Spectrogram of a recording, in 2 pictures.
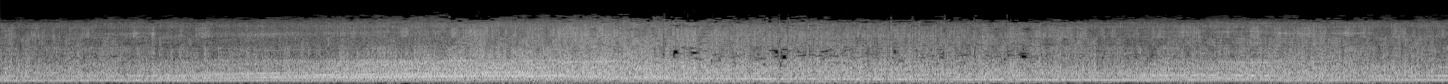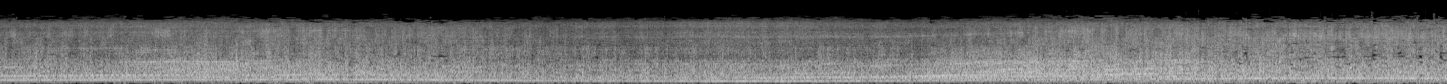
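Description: Motorcycle engine pulling at track speed, its pitch rising and falling slowly as the rider goes through the corners, under heavy, steady wind rush.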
